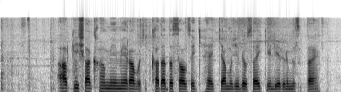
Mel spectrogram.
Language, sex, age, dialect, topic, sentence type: Hindi, male, 18-24, Garhwali, banking, question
